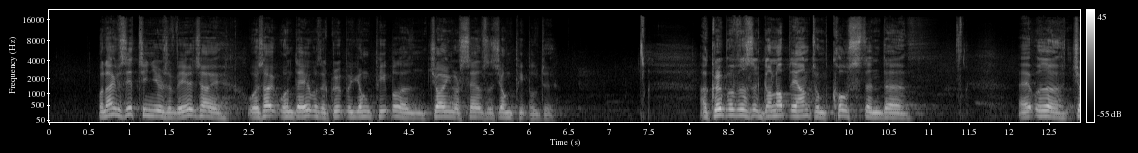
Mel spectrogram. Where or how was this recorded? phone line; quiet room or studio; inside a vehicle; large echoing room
large echoing room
